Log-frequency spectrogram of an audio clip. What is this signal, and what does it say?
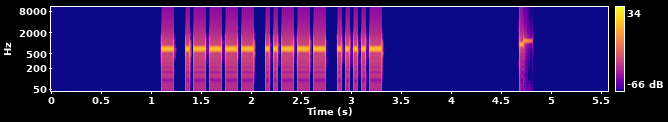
Morse code, heard as a keyed tone, about 30 wpm, 700 Hz. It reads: T124
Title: Numbers - Contest Style - 4-Digit 30wpm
